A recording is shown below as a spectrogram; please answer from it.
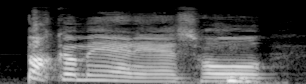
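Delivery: put-on violently angry delivery. Retelling repeating a line while driving, imitating own violent angry delivery. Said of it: "trying to say it more violently each time".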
